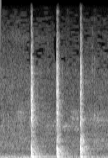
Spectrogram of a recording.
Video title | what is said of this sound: PAANO BUMILI NG SEGUNDA MANO NA OTO | yan yung tunog ng lata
